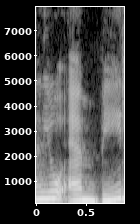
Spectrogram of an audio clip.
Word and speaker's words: numb: ध्यान दीजिएगा, स्पेलिंग है NUMB, लेकिन यहाँ पर B साइलेंट है तो आप बोलेंगे numb.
